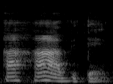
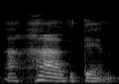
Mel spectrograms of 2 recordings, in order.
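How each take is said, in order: First: The first consonant is a soft breathy puff. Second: The same.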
